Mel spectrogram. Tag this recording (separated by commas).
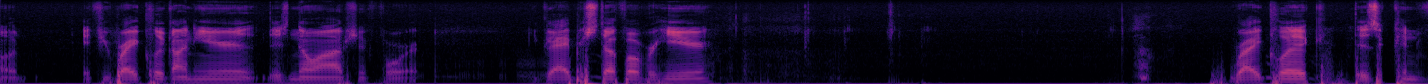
Speech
